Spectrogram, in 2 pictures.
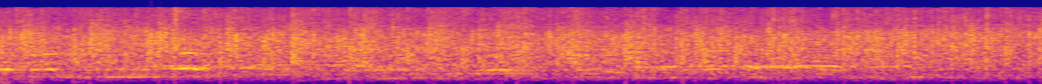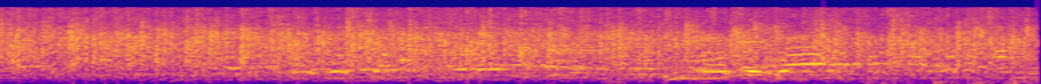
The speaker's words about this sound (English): Oh, clap your hands and thank God for salvation power.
